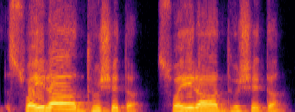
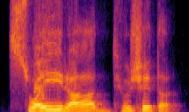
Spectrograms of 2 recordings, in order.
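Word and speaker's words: स्वैराध्युषित: This svairādhyuṣita, we have to pronounce it clearly. It is swai, not sway. Svairādhyuṣita. That dha is half. There is no a after the h. Svairādhyuṣita. Svairādhyuṣita. Retroflex shakara.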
